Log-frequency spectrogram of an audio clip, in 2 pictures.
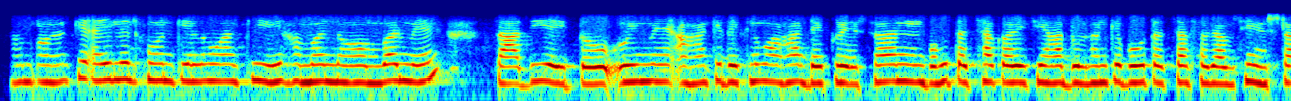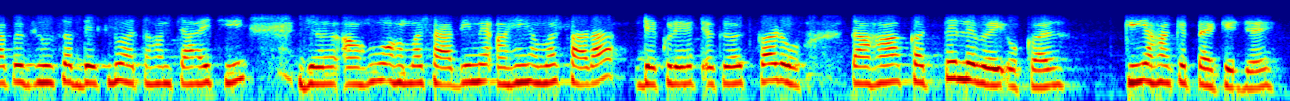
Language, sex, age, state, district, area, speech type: Maithili, female, 30-45, Bihar, Sitamarhi, urban, conversation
